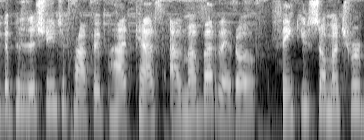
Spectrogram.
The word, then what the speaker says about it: Alma Barrero: So my name is Alma Barrero, very well pronounced, Patty.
